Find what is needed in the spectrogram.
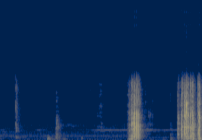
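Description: Tarot cards handled on a wooden tabletop: a few light taps as cards are laid down, a short flutter of cards about two and a half seconds in, then a fast riffle shuffle of the deck near the end.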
